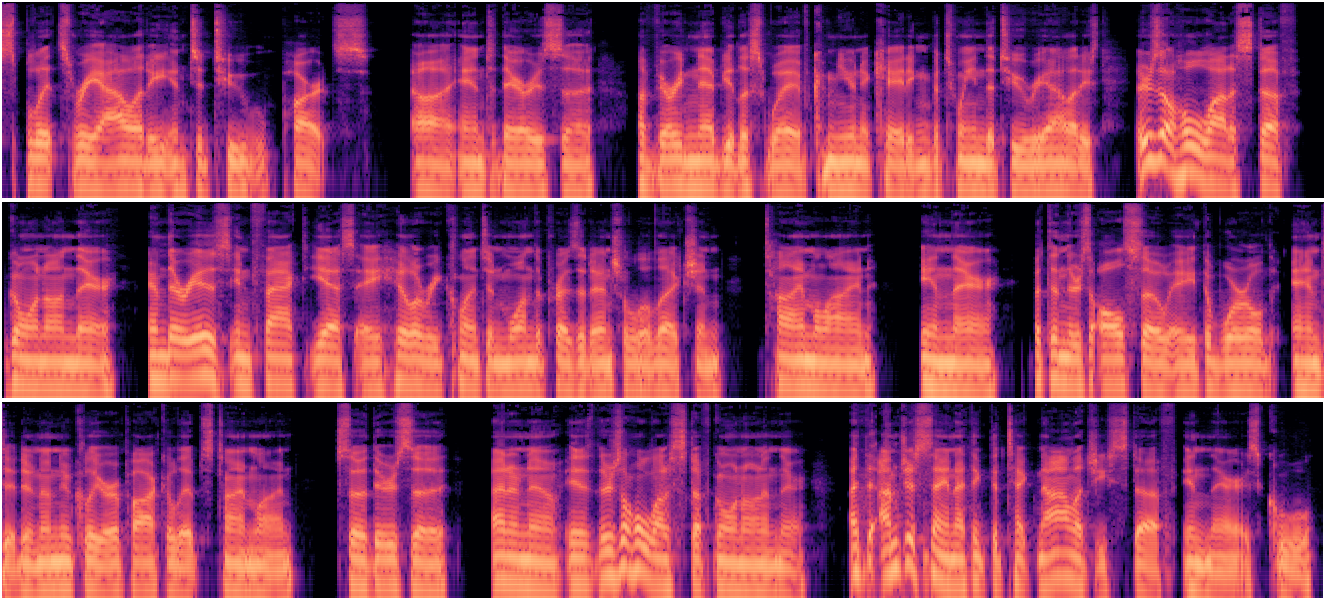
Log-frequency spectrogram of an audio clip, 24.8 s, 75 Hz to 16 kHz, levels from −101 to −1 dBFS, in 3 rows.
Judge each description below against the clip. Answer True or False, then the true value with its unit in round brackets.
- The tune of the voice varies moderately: False (2.2 semitones)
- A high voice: False (100 Hz)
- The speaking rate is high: True (215 wpm)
